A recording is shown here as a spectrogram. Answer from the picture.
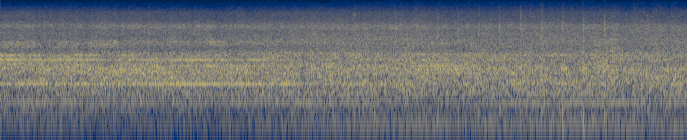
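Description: Passenger coaches of a diesel-hauled train rolling past: a steady, even noise of steel wheels running on the rails, with a faint steady hum.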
